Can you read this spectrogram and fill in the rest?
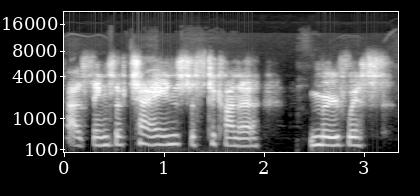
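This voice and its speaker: A woman's voice: medium pitch, level tone, slow pace, fairly bright tone, no echo. A young woman, a guest on a podcast, chatting casually and laughing often as she tells stories. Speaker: guest artist. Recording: dull, dry sound.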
